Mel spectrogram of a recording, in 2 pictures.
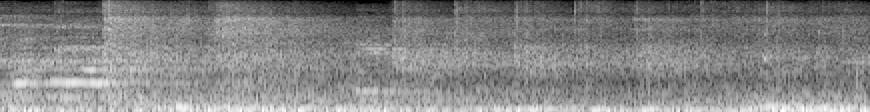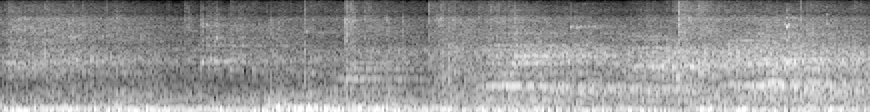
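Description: Badminton rally: sharp cracks of rackets striking the shuttlecock every second or so, with short squeaks of shoes on the court mat and the low rumble of a large hall.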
